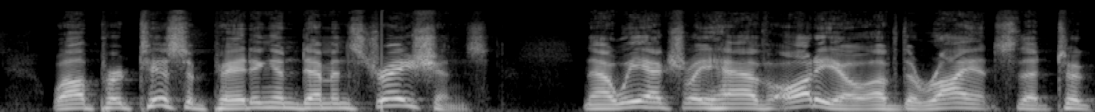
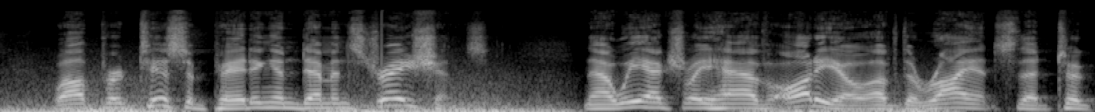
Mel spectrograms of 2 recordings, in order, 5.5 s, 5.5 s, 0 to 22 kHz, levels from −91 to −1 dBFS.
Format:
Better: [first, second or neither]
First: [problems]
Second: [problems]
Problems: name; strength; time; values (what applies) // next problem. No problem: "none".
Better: first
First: none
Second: low rumble; faint; at the start, from 1.5 to 3 s and from 3.5 to 4.5 s; 20 dB below the speech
